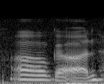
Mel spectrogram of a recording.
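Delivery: usual speaking voice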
